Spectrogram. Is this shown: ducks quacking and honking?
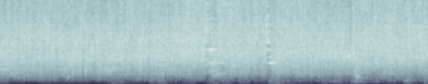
no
